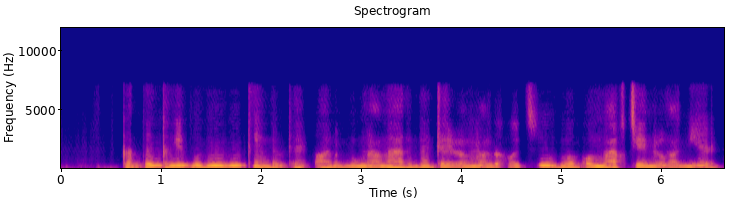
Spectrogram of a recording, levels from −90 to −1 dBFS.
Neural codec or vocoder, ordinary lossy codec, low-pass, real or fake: codec, 16 kHz, 0.5 kbps, FreqCodec, smaller model; none; 7.2 kHz; fake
